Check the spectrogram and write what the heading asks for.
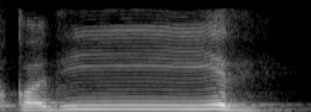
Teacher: وهنا الراء برققها لأن قبلها سبقها إيه الياء المادية · Term: برقق الراء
